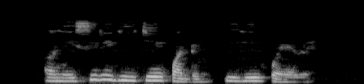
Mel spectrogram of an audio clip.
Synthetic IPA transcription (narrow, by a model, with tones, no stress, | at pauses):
ɔ˨ne˨si˦ɾi˦di˦i˦ke˦kʷa˨do˨i˦ɦi˦kʷe˨e˨ɾe˦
